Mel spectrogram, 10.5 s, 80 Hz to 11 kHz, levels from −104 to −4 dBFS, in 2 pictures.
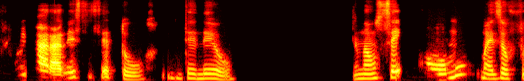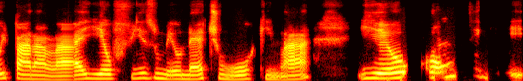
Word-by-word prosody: fui 340 Hz, -, -16 dB
parar 265 Hz, -, +9 dB
nesse 220 Hz, +3 st, -7 dB
setor, 150 Hz, -2 st, -6 dB, 0.2 s
entendeu? 185 Hz, -5 st, -6 dB, 1.2 s
Eu 170 Hz, -, -10 dB
não 180 Hz, +1 st, 0 dB
sei 230 Hz, +3 st, +2 dB, 0.2 s
como, 205 Hz, -, -3 dB
mas 175 Hz, -3 st, -2 dB
eu 185 Hz, -, +1 dB
fui 190 Hz, +3 st, -7 dB
parar 160 Hz, -5 st, +3 dB
lá 145 Hz, +4 st, +3 dB
e 180 Hz, 0 st, -5 dB
eu 180 Hz, 0 st, +1 dB
fiz 195 Hz, +2 st, -10 dB
o 195 Hz, -, -6 dB
meu 165 Hz, -1 st, -4 dB
networking 160 Hz, -, -3 dB
lá, -, -, +2 dB, 0.5 s
e 200 Hz, +2 st, -4 dB
eu 205 Hz, +3 st, +6 dB
consegui, 270 Hz, -, -4 dB
185 Hz, 140 wpm, -26 LUFS, 170-215 Hz, 1.2 s, parar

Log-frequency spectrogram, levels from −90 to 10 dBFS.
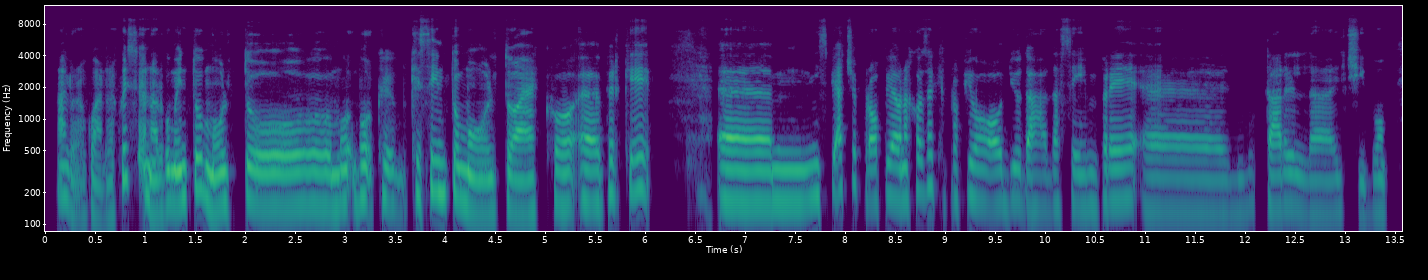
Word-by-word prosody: Allora -, -, -4 dB
guarda 120 Hz, +2 st, -7 dB
questo 270 Hz, +1 st, -3 dB
è -, -, 0 dB
un -, -, +3 dB
argomento 160 Hz, +9 st, +3 dB
molto 155 Hz, -1 st, +3 dB
mo 160 Hz, +3 st, +1 dB
mo 180 Hz, +1 st, 0 dB
che 160 Hz, -4 st, -4 dB
che 195 Hz, -, -3 dB
sento 195 Hz, -1 st, 0 dB
molto 135 Hz, -3 st, +1 dB
ecco, 135 Hz, +4 st, +2 dB
uhm, 160 Hz, -2 st, +3 dB
perché, 200 Hz, +4 st, -3 dB, 0.6 s
uhm, 165 Hz, 0 st, +5 dB
mi 180 Hz, -, -3 dB
spiace 210 Hz, +6 st, -3 dB
proprio 175 Hz, -3 st, -1 dB
è -, -, +4 dB
una 170 Hz, 0 st, +2 dB
cosa 215 Hz, +2 st, -5 dB
che 205 Hz, -, -23 dB
proprio 175 Hz, +1 st, -7 dB
odio 155 Hz, +1 st, -1 dB
da 145 Hz, -2 st, -2 dB
da 155 Hz, +2 st, -7 dB
sempre, 160 Hz, +3 st, -4 dB
ehm, 135 Hz, -2 st, -7 dB
il 135 Hz, -, -17 dB
buttare 145 Hz, +1 st, -4 dB
il, 145 Hz, -3 st, -8 dB
ehm, 130 Hz, -1 st, -5 dB
il 135 Hz, -, -17 dB
cibo. 125 Hz, +1 st, -10 dB
155 Hz, 160 wpm, -31 LUFS, 140-170 Hz, 0.6 s, uhm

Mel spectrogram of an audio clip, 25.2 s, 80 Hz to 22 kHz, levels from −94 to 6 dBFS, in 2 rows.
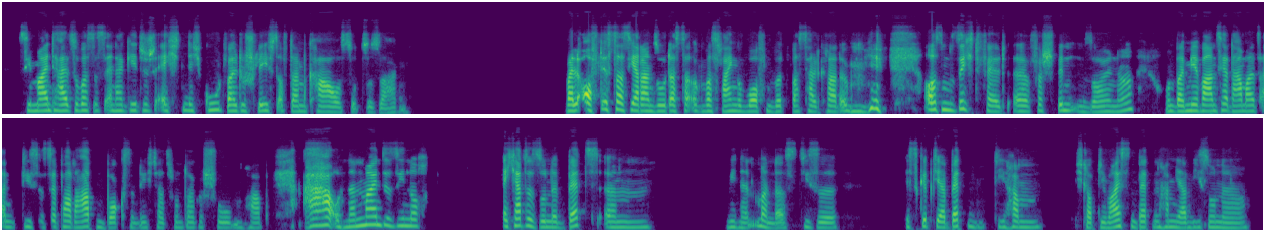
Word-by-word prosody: Sie 210 Hz, -, -3 dB
meinte 210 Hz, +2 st, +5 dB
halt: 210 Hz, 0 st, +4 dB
„So 220 Hz, -, -5 dB
was 220 Hz, -1 st, -1 dB
ist 215 Hz, -, -9 dB
energetisch 215 Hz, 0 st, -1 dB
echt 210 Hz, -, -1 dB
nicht 215 Hz, -2 st, -4 dB
gut, 240 Hz, -1 st, -5 dB
weil 205 Hz, 0 st, +4 dB
du 210 Hz, -, -4 dB
schläfst 210 Hz, +1 st, -1 dB
auf -, -, -6 dB
deinem 190 Hz, 0 st, -3 dB
Chaos 175 Hz, -3 st, 0 dB
sozusagen.“ 160 Hz, -1 st, -7 dB, 1.6 s
Weil 210 Hz, +1 st, +8 dB
oft -, -, +9 dB
ist 260 Hz, 0 st, 0 dB
das 245 Hz, -2 st, +4 dB
ja 215 Hz, -2 st, +7 dB
dann 205 Hz, -1 st, +5 dB
so, 200 Hz, +1 st, -1 dB
dass 210 Hz, 0 st, +3 dB
da -, -, -2 dB
irgendwas 200 Hz, -1 st, -2 dB
reingeworfen 190 Hz, -1 st, 0 dB
wird, 190 Hz, 0 st, -4 dB
was 190 Hz, 0 st, -6 dB
halt 190 Hz, -2 st, -3 dB
grad 190 Hz, -2 st, +1 dB
irgendwie 210 Hz, +9 st, 0 dB, 0.3 s
ausm 245 Hz, 0 st, +5 dB
Sichtfeld, 205 Hz, -6 st, 0 dB
äh, 195 Hz, -1 st, -1 dB
verschwinden 210 Hz, -1 st, -2 dB
soll, 175 Hz, +2 st, -4 dB
ne? 210 Hz, +7 st, -4 dB, 0.3 s
Und 195 Hz, -, -6 dB
bei 195 Hz, -1 st, +4 dB
mir 210 Hz, 0 st, +3 dB
waren's 200 Hz, 0 st, +5 dB
ja 220 Hz, -, +2 dB
damals 195 Hz, 0 st, 0 dB
an 195 Hz, -, -6 dB
diese 205 Hz, -2 st, -9 dB
separaten 200 Hz, 0 st, -1 dB
Boxen, 175 Hz, 0 st, -6 dB
die 180 Hz, -, -11 dB
ich 180 Hz, -, -12 dB
da 175 Hz, -, -8 dB
druntergeschoben 180 Hz, 0 st, -9 dB
habe. 175 Hz, 0 st, -7 dB, 0.3 s
Ah, 255 Hz, +2 st, +8 dB
und 205 Hz, -5 st, -2 dB
dann 220 Hz, +4 st, -1 dB
meinte 275 Hz, -2 st, +4 dB
sie 240 Hz, +1 st, -5 dB
noch, 230 Hz, -1 st, -4 dB, 0.8 s
ich 225 Hz, +1 st, +1 dB
hatte 245 Hz, -1 st, +4 dB
so 200 Hz, -2 st, -4 dB
'ne 195 Hz, -1 st, -3 dB
Bett 220 Hz, +9 st, +1 dB, 0.2 s
ähm, 190 Hz, 0 st, -7 dB, 0.7 s
wie 200 Hz, 0 st, -9 dB
nennt 175 Hz, -1 st, -8 dB
man 215 Hz, -7 st, -2 dB
das? -, -, -6 dB
Diese 180 Hz, -3 st, -7 dB, 0.7 s
es -, -, -8 dB
gibt 225 Hz, -1 st, -1 dB
ja 190 Hz, -, +4 dB
Betten, 210 Hz, -1 st, -1 dB
die 200 Hz, -1 st, -10 dB
haben 195 Hz, -1 st, -4 dB, 0.3 s
ich -, -, -6 dB
glaube, 175 Hz, -, -3 dB
die 180 Hz, -, -6 dB
meisten 205 Hz, +1 st, +1 dB
Betten 195 Hz, 0 st, -4 dB
haben 200 Hz, 0 st, -5 dB
ja 175 Hz, 0 st, -3 dB
wie 190 Hz, +1 st, -11 dB
so 190 Hz, 0 st, -6 dB
'ne 175 Hz, 0 st, -8 dB
200 Hz, 205 wpm, -22 LUFS, 185-215 Hz, 1.6 s, oft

